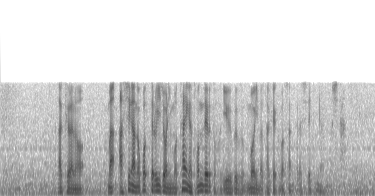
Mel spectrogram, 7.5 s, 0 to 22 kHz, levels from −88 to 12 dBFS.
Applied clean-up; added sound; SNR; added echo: none; none; none; none.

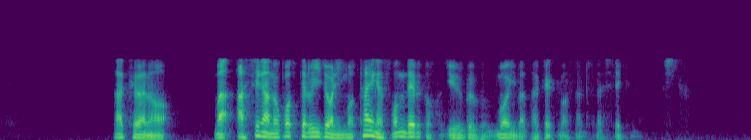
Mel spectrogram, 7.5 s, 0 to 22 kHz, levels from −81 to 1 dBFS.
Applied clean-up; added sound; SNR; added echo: neural mask model DeepFilterNet 3.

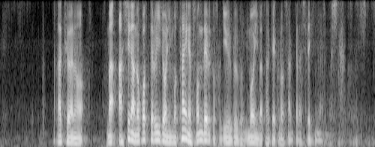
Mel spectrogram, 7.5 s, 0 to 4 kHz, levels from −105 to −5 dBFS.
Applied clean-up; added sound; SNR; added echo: neural separator model SepFormer DNS4.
